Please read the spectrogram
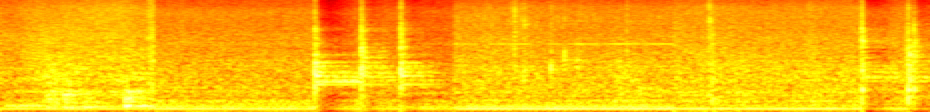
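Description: Ingredients and a utensil handled in a large aluminium basin: a soft rustle, then a few sharp knocks with a brief metallic ring about a second and a half in and again near the end, over a steady low hum.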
